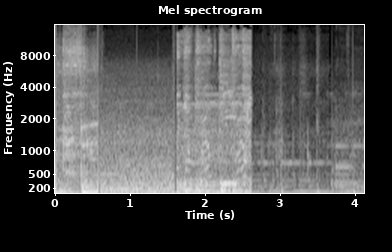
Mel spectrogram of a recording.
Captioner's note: plane engines; upbeat music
